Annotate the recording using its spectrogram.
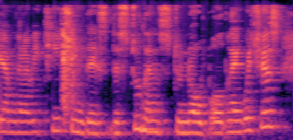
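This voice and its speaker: There is noticeable background noise behind a woman's voice. Audible room echo surrounds her speech. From northern Mexico, Ciudad Juarez. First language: Spanish. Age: 30s. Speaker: elementary school teacher. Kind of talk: self-narrated class reflection. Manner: hesitant, many fillers and restarts.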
